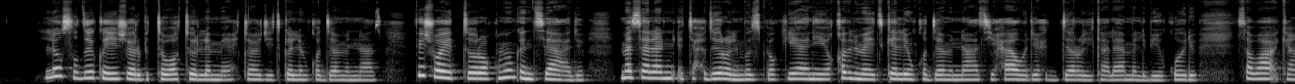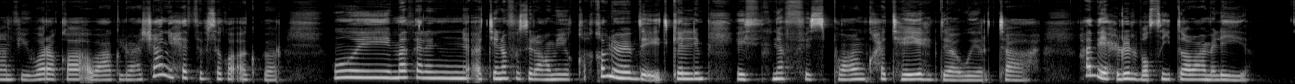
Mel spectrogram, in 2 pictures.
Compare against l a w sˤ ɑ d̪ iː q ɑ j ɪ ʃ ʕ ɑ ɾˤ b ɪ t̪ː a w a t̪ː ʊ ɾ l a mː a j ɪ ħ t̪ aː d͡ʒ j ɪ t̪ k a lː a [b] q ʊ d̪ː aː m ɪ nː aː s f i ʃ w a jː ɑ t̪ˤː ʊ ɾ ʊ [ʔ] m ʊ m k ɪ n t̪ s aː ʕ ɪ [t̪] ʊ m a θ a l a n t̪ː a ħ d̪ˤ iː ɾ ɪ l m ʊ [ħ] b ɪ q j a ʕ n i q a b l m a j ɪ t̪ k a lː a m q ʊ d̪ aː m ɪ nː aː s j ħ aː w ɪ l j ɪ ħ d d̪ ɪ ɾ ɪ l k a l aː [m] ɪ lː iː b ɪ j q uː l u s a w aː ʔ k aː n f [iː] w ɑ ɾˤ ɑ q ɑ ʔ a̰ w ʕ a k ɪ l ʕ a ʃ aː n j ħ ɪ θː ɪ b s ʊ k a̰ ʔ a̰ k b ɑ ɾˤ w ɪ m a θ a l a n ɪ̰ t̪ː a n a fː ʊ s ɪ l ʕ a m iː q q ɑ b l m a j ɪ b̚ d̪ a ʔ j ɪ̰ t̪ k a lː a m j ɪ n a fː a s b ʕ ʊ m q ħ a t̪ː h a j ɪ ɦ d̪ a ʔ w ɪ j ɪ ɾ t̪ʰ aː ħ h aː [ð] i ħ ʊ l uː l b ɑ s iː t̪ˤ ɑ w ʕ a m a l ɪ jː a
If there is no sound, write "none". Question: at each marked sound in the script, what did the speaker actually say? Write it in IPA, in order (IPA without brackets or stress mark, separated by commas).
m, q, d̪, s, m, i, ð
